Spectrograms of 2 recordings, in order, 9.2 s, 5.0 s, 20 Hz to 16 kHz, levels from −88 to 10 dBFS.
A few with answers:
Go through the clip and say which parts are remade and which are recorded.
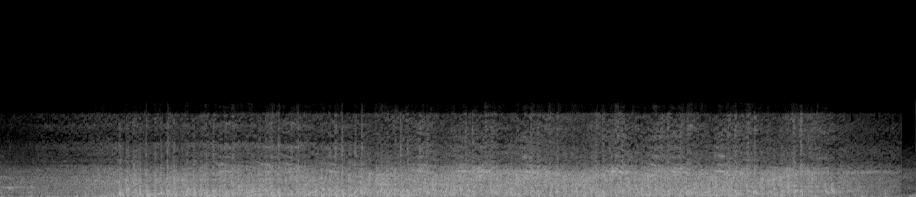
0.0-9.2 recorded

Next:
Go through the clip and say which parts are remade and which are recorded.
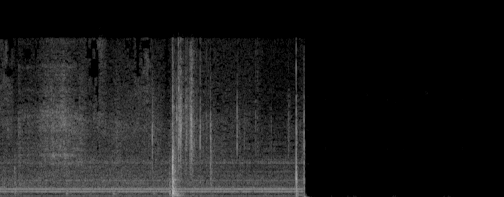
0.0-5.0 recorded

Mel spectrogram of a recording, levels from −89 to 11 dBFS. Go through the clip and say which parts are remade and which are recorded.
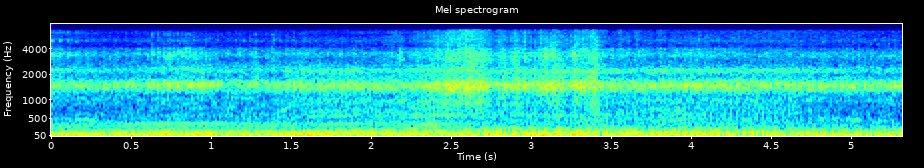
0.0-2.1 recorded; 2.1-5.3 remade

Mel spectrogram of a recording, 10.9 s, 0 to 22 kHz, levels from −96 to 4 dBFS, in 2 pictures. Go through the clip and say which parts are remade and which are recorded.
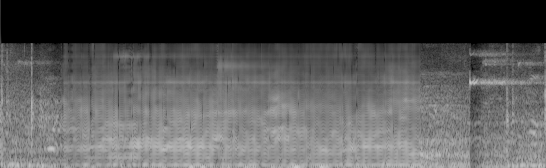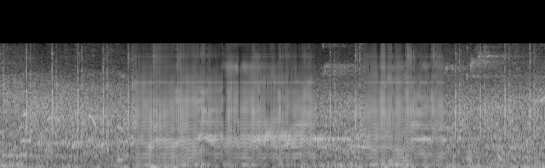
0.0-0.6 recorded; 0.6-4.2 remade; 4.2-6.8 recorded; 6.8-8.6 remade; 8.6-9.1 recorded; 9.1-9.9 remade; 9.9-10.9 recorded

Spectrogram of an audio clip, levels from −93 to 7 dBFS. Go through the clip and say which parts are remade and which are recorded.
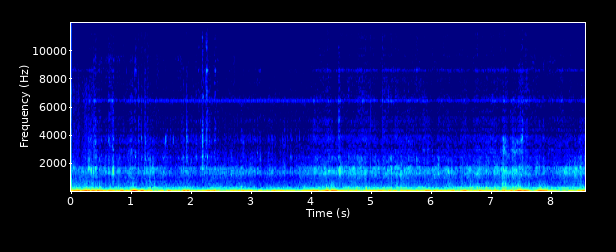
0.0-0.9 remade; 0.9-4.0 recorded; 4.0-8.6 remade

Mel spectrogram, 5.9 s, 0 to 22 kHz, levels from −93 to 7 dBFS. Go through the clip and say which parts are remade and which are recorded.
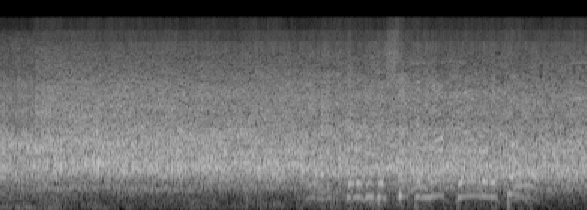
0.0-1.1 remade; 1.1-1.9 recorded; 1.9-4.1 remade; 4.1-5.9 recorded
